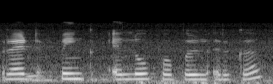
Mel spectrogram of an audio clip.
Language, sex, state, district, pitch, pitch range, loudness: Tamil, female, Tamil Nadu, Chennai, 235 Hz, 225-250 Hz, -15 LUFS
